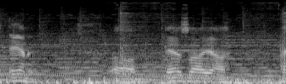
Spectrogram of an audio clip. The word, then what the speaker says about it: Ahten: father did and so how you pronounce this last name is Anon um as I uh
